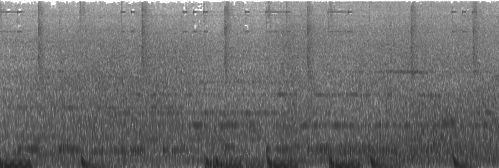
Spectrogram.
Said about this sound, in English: So just where do all these waves come from? Heat from the sun warms our planet. As the Earth spins, the winds move in circles, sweeping over the surface of the sea, bringing it to life.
